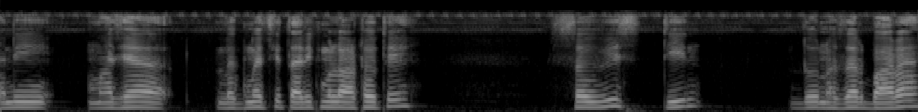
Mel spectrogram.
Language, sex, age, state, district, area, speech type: Marathi, male, 30-45, Maharashtra, Akola, urban, spontaneous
